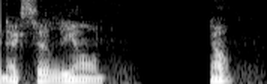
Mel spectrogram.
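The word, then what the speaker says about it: León: And I gather that the real pronunciation's very close to the English name Leon. I mean, or at least how the English would pronounce the name Leon.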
